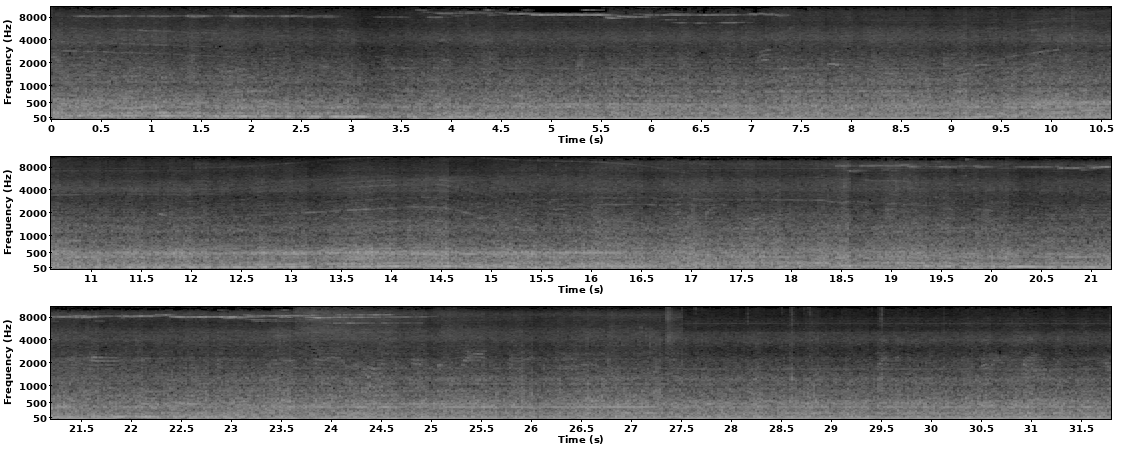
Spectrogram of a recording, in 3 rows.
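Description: Inside a moving 2004 Gillig Low Floor transit bus: steady engine and road rumble. A whine swells and fades again around the middle.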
